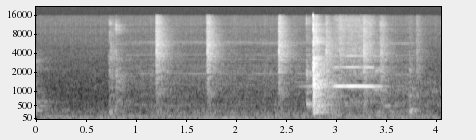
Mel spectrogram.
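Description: Faint clicks about every half second, then a louder short click-like sound with a brief beep-like tone about three seconds in.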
